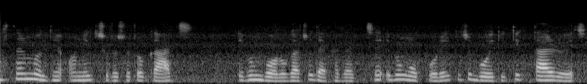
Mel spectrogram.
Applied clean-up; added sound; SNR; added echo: none; none; none; none.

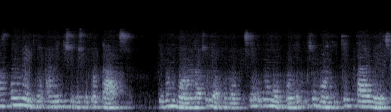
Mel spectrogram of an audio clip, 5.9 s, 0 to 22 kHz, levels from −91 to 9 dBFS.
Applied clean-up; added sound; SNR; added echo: neural separator model SepFormer DNS4.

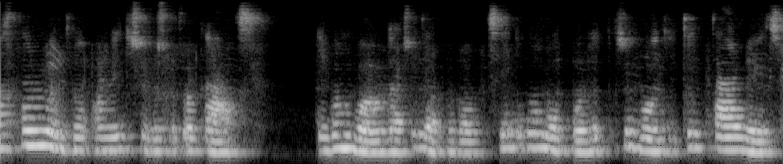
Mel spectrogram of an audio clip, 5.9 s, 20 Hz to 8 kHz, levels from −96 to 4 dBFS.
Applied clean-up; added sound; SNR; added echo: neural mask model DeepFilterNet 3.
